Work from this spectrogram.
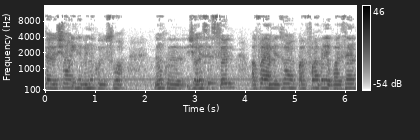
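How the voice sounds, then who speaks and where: Over noticeable background noise and audible room echo, a man with a high voice speaks fairly slowly in a monotone, flat delivery. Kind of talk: testimony. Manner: halting.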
